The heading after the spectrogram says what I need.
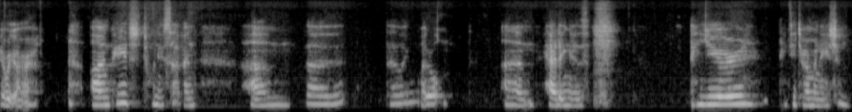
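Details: Adult woman with lifelong daily stuttering reading aloud from a self-therapy book to demonstrate her stutter; stuttering.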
